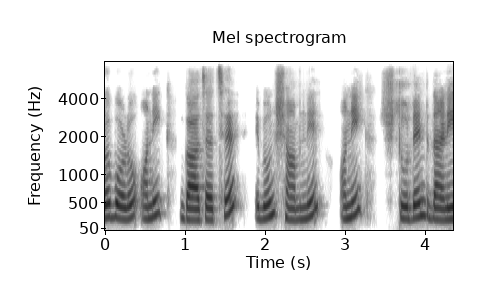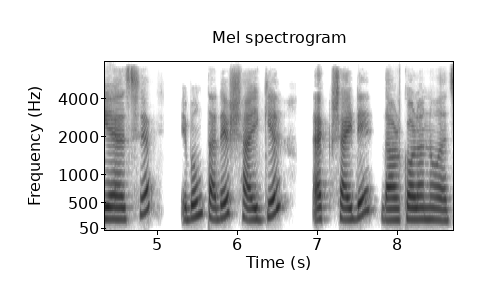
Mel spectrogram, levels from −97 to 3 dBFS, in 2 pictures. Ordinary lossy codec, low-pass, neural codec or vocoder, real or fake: none; none; codec, 16 kHz, 1 kbps, X-Codec, WavLM features, trained on Multilingual LibriSpeech; fake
